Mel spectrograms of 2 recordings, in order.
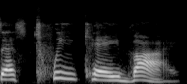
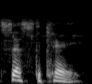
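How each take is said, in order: First: It sounds like 'sestuy kvee'. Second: It sounds like 'sesta kay'. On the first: The speaker calls it right. "It's Sestuy Kvi" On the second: The speaker calls it wrong. "It's not Sesta K"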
